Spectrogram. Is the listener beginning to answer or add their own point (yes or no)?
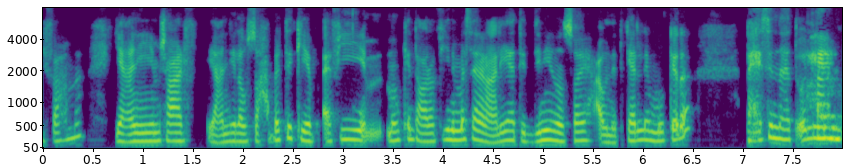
no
